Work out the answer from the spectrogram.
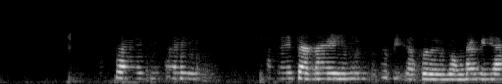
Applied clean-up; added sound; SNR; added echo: neural mask model DeepFilterNet 3.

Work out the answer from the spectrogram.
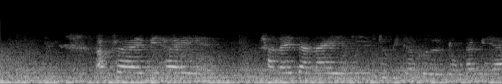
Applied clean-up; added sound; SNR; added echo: none; Drum; -4 dB; reverberation time 2.3 s.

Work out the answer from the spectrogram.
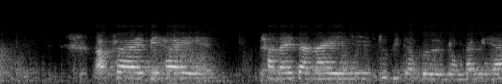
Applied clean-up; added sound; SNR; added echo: neural separator model SepFormer DNS4.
